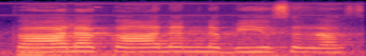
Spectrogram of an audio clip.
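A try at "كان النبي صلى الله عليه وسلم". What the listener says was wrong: तू काला क्यों पढ़नी है? काला काला ना पढ़। काला वो कहते हैं कानन नबी सल्लल्लाहु अलैहि वसल्लम, थे नबी सल्लल्लाहु अलैहि वसल्लम,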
